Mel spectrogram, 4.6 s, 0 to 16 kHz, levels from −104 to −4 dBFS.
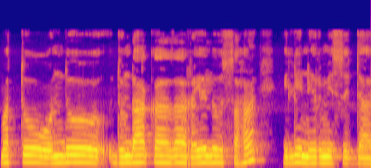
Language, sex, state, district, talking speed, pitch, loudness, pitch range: Kannada, male, Karnataka, Koppal, 90 wpm, 145 Hz, -14 LUFS, 135-150 Hz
